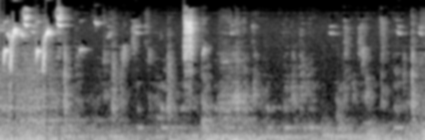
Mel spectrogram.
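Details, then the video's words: European goldfinch in breeding voice: a quick cluster of high, tinkling twittered notes in the first second, then only scattered faint chips over a low background rumble. "Stieglitz Major Breeding Voice - singing Goldfinch"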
